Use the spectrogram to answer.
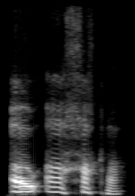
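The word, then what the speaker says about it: Oaxaca: Oh, it's pronounced sorry it is pronounced o a haka.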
